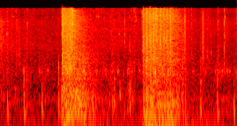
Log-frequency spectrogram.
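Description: Gunfire crackles in a short, loud burst.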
